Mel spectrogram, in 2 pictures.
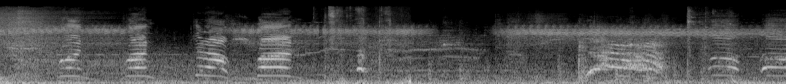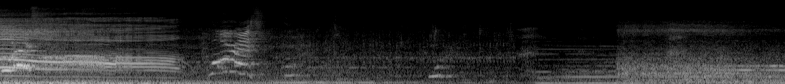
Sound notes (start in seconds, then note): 5.8 screams; 6.1 glass shatters; 7.0 screaming; 11.0 screaming stops; 13.0 breathing heavily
